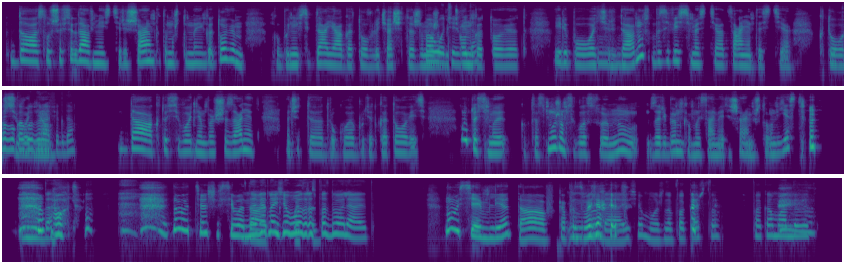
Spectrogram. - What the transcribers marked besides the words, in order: tapping; laugh; laugh
- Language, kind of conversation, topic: Russian, podcast, Как ты стараешься правильно питаться в будни?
